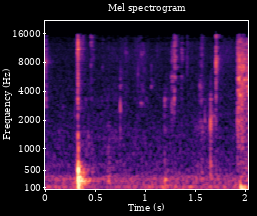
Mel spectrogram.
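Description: Glue stick being opened: one sharp click as the cap comes off, then a few faint ticks of the stick being handled.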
